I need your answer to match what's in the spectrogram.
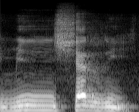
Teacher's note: Ra-nya berbaris kasroh, maka dia dibaca dengan tarqiq, tipis, ya. Kita sering dikali mendengar ra-nya dalam kalimat syarr itu masih terbaca tebal.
